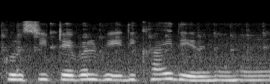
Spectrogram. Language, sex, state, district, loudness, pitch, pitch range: Hindi, female, Uttar Pradesh, Saharanpur, -14 LUFS, 220 Hz, 195-225 Hz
